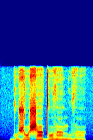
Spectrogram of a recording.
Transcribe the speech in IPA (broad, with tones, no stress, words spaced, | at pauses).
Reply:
ɡo˨ʒɔ˦ ʃa˦ d̪ɔ˦ðã˨˦n̪u˨ ðã˨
